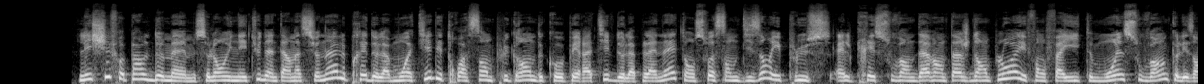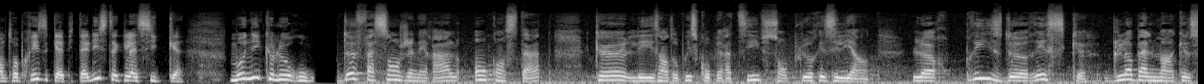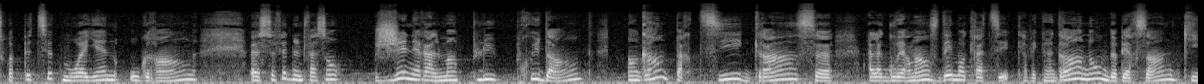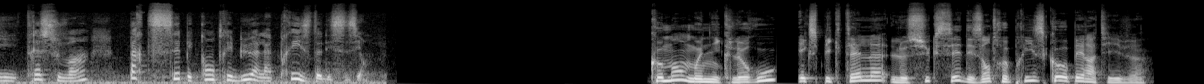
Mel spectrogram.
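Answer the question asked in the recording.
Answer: Par leur gouvernance démocratique : beaucoup de personnes participent à la prise de décision, ce qui rend leur prise de risque plus prudente.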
